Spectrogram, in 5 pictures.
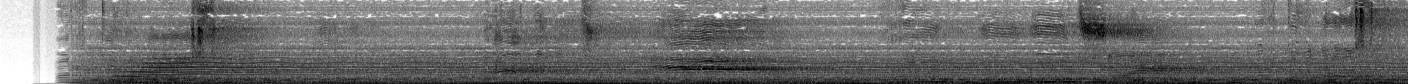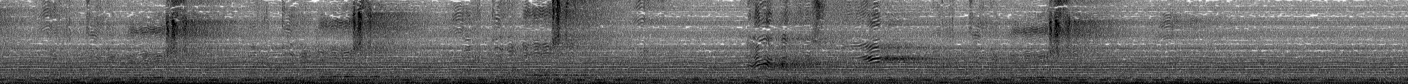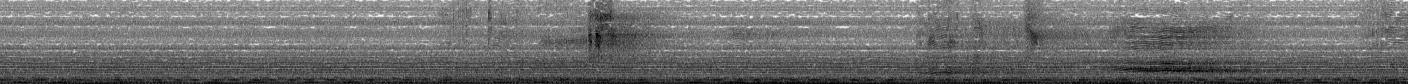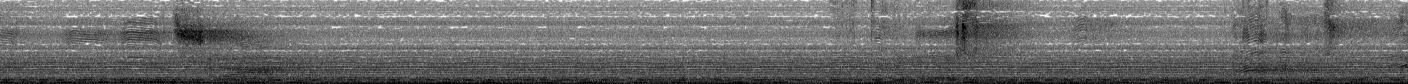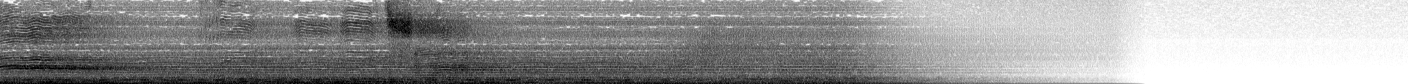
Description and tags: ambience horrible nightmare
